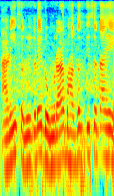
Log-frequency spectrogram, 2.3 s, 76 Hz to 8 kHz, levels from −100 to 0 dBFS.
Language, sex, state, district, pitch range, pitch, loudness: Marathi, female, Maharashtra, Solapur, 165-195 Hz, 185 Hz, -14 LUFS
